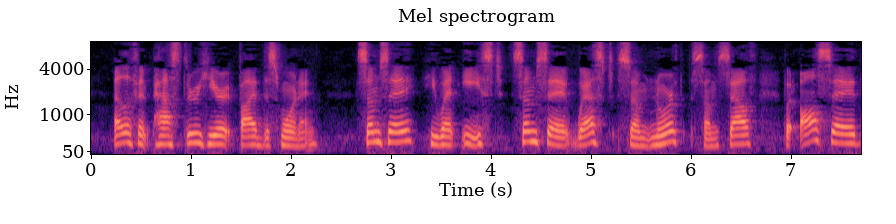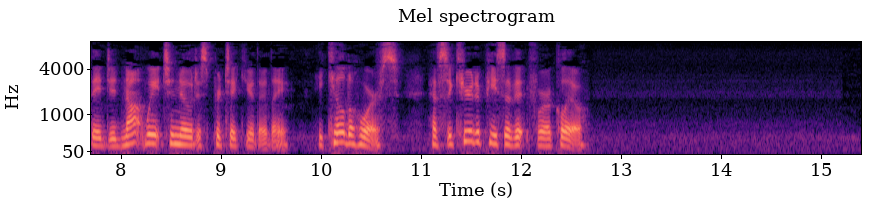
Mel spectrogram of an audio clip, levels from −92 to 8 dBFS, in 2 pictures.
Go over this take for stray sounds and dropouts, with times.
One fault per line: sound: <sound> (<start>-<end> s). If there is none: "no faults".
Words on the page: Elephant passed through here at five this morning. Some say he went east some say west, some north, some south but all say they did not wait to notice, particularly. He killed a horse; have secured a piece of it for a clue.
no faults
